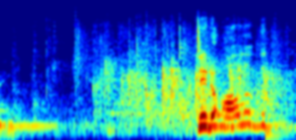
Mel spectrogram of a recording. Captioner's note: audience applauding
